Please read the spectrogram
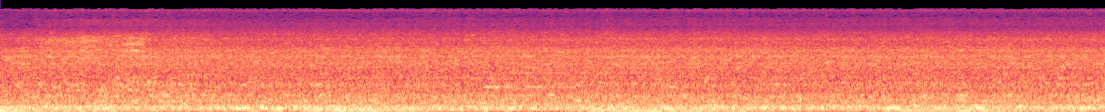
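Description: Light-rail train running at speed, heard from inside the passenger car: a steady, even rumble.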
